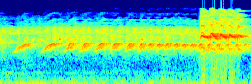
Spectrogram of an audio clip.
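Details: Big-bodied greater green leafbird with a carrying voice delivers a quick series of short rising notes, evenly repeated for two seconds, then ends abruptly with a loud harsh chattering burst.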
